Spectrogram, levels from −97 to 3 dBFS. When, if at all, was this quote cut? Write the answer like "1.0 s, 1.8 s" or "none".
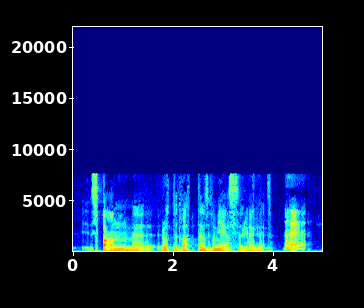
1.8 s, 2.7 s, 3.5 s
